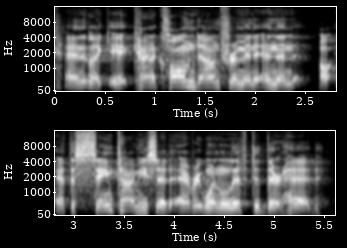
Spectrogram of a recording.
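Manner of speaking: ordinary talk, nothing marked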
